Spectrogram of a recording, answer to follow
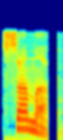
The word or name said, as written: sum-up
